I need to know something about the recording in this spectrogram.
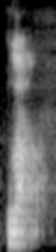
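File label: "laugh", Nigerian Pidgin, male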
